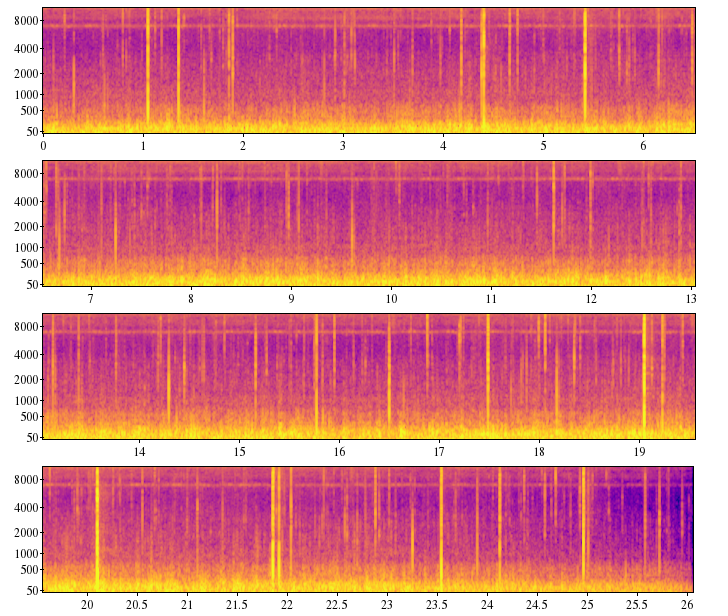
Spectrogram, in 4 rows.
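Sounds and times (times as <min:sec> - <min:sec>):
fire crackling and popping: 0:00.0 - 0:26.0.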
